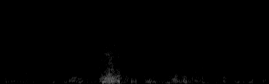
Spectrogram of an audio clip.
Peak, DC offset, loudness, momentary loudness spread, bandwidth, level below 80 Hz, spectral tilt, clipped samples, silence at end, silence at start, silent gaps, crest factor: -36 dBFS; under 0.1%; -57 LUFS; 16 LU; 6.8 kHz; -72 dBFS; -7.5 dB/octave; under 0.1%; 0 s; 0.05 s; none; 22 dB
